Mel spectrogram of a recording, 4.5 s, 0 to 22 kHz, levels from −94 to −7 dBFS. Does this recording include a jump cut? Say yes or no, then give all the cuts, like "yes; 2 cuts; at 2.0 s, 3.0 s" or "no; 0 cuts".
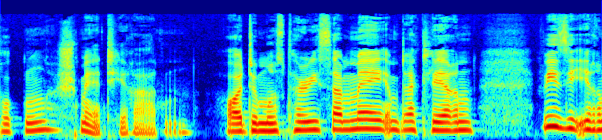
yes; 2 cuts; at 2.1 s, 3.0 s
